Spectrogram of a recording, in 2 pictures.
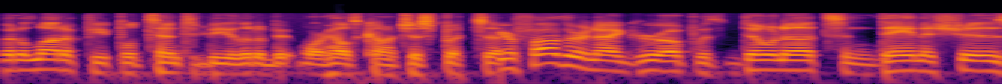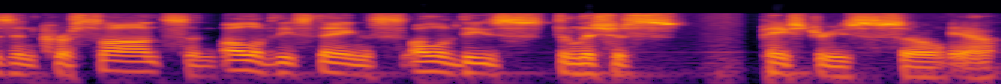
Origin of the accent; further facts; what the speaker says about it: United States; also born or lived in Mississippi; I'm an American. I live here in the great state of Mississippi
